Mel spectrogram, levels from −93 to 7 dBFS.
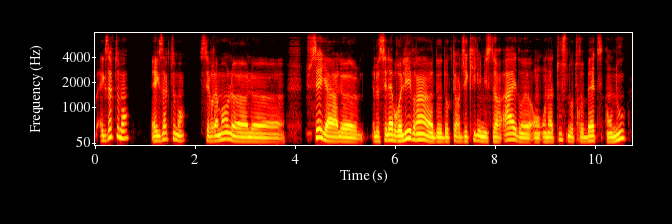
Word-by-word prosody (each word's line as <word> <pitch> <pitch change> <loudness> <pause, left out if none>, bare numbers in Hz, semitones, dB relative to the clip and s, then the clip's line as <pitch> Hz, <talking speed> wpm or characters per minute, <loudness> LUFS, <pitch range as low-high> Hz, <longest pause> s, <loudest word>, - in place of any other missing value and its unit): Beh, - - -21
exactement, 200 - -2 0.4
exactement. 135 +1 -2 0.3
C'est 135 - -6
vraiment 135 +8 +1
le 115 -8 +2
le 105 -3 -2 0.4
tu 310 - -20
sais? 220 -7 +3
Il 200 - +2
y 140 - +6
a 115 -3 +5
le 110 -4 +1 0.2
le 120 +1 -2
célèbre 135 +1 +4
livre, 165 +2 +3
hein, 155 -7 +4
heu, - - +2
de 110 +1 -1
docteur 115 +1 -4
Jekyll 120 +5 -5
et 130 - 0
Mister 115 0 0
Hyde, 155 -3 +1
heu, 105 -1 0
on 105 -1 -3
on 110 -1 -2
a 110 -1 -1
tous 155 +5 -10
notre 115 -1 -4
bête 125 +4 -1
en 110 0 -2
nous. 175 +11 +1
120 Hz, 185 wpm, -21 LUFS, 110-155 Hz, 0.4 s, y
